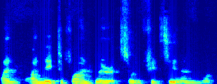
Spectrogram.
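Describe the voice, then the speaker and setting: A woman's voice: fairly low pitch, steady tone, brisk, darkish tone, husky, rough recording. Hesitant woman co-host in a group chat. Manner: hesitant, searching for words, agreeable. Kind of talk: casual group discussion.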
